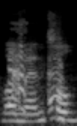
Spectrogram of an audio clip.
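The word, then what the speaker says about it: Momental: yeah you can find us of course at mo mental designs com it's the word moment with an Al on the end it's always mispronounce but moment old designs calm and just dive in that's where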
